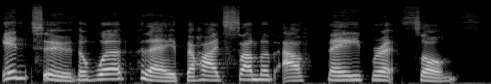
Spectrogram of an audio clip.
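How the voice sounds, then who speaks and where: Woman podcast cohost, chatty and animated, laughs a lot, takes her time, dead dry sound. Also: medium pitch, slow pace, smooth, no room sound. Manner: animated, laughs often, dramatic asides. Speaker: podcast co-host. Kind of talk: casual chat.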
